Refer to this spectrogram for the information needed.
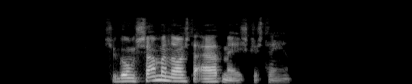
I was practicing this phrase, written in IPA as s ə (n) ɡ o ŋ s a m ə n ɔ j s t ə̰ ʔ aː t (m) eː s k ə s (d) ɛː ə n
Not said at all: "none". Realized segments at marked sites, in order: none, m, t

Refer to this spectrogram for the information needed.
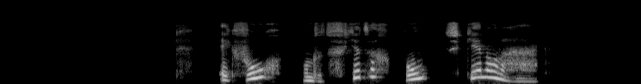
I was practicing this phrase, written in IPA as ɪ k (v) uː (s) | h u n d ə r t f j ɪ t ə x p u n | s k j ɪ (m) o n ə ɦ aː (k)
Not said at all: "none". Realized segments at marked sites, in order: f, x, n, k

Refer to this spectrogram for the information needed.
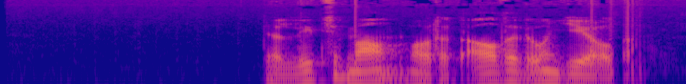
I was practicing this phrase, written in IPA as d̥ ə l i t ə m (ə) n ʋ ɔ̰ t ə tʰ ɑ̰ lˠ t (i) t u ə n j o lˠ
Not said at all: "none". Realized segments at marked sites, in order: ɑ, ɛ

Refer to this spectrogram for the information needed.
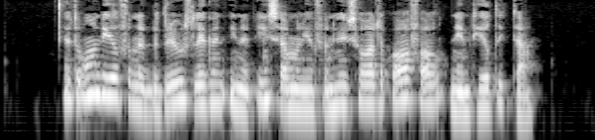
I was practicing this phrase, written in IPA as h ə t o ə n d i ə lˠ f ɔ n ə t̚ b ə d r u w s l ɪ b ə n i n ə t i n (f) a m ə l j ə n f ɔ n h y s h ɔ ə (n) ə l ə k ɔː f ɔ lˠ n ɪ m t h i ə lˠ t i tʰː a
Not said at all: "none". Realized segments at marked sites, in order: s, d

